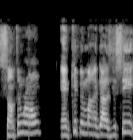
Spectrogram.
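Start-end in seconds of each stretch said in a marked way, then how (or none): 0.0-0.8 rising pitch on wrong. Teaching closed-question intonation, rising intonation on wrong. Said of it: "the intonation goes up because it's in closed question".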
